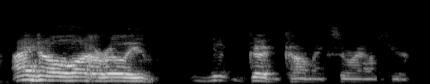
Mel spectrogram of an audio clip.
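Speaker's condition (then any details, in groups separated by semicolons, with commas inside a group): Cerebral palsy; present from birth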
